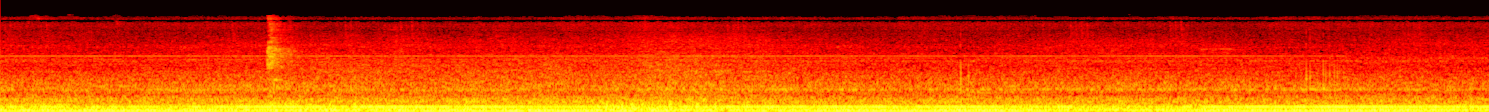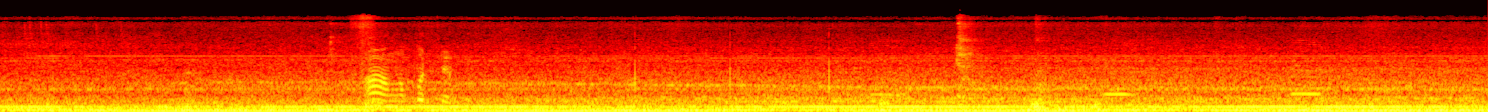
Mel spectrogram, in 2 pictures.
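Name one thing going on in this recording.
A train's motor whines with a steady low tone.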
